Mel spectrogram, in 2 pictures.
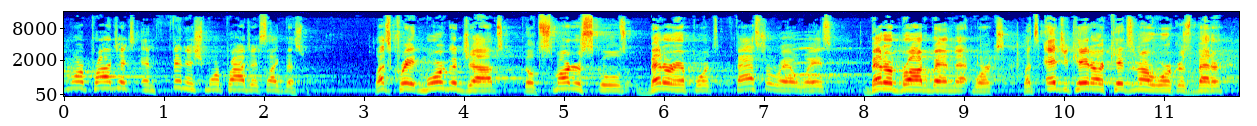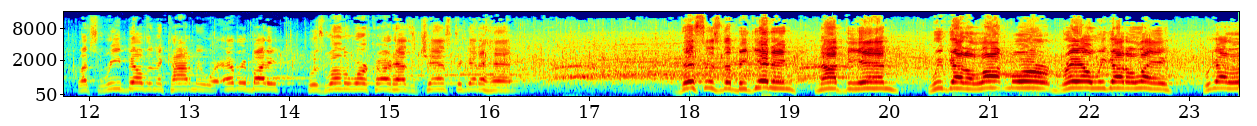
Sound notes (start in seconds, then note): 16.8 applause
